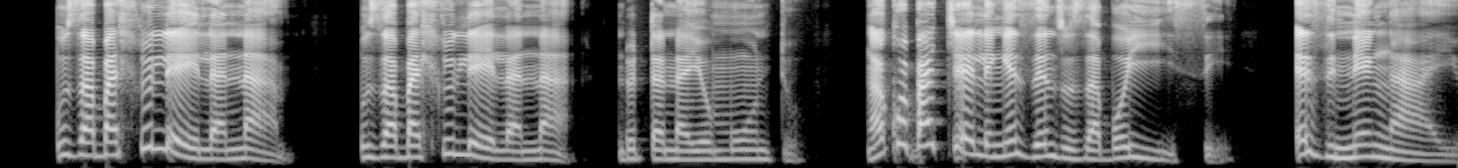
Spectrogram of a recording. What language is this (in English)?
North Ndebele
